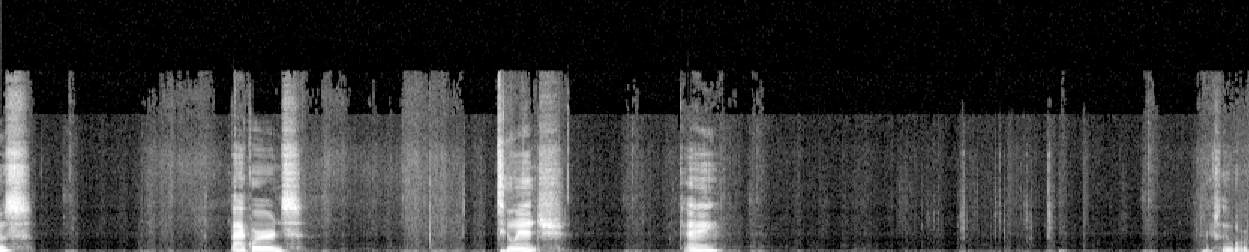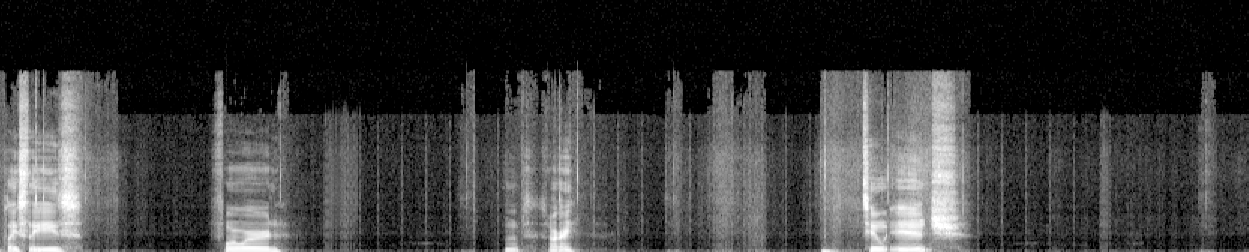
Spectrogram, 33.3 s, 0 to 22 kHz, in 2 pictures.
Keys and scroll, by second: 6.4 2, 27.9 2.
